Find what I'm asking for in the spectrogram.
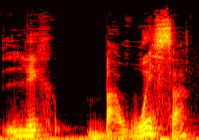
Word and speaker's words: Lech Wałęsa: Probablemente el nombre de Lech Walesa, o como se pronuncia en polaco, Lech Wałęsa,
